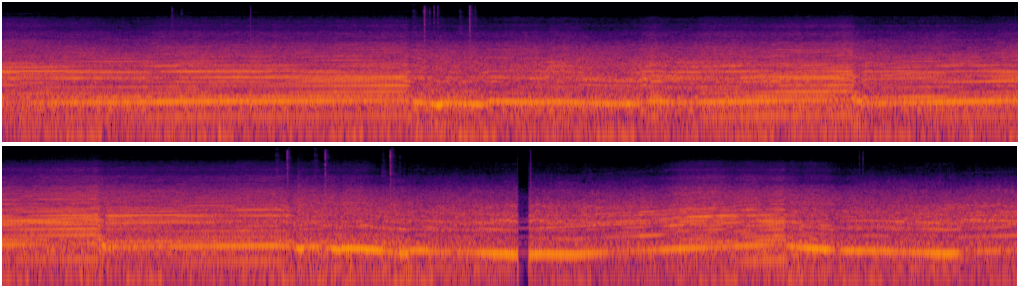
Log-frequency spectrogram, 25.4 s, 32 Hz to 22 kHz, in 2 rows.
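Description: A USF2000 single-seater race car engine at Zwartkops Raceway, heard from onboard, revs hard and climbs through the gears with repeated rising and falling pitch sweeps, loud and continuous throughout, with no talk.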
